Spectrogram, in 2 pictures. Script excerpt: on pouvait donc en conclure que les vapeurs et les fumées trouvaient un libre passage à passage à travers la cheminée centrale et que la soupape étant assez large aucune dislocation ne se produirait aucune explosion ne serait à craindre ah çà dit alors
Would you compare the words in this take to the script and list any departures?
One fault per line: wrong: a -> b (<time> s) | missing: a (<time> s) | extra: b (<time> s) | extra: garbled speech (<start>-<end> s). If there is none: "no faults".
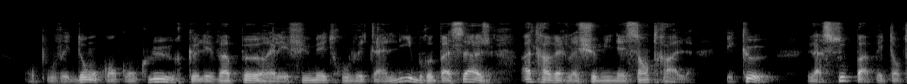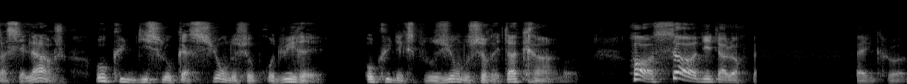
missing: passage à (5.3 s)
